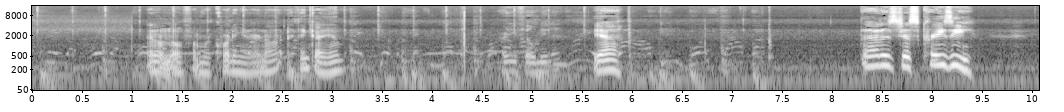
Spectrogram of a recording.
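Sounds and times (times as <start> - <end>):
low steady rumble: 0.0 - 10.0.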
